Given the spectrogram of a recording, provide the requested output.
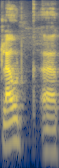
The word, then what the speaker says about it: Claude: அதுதான் வந்து க்ளவுட் கோடுங்கிறது. Okay, R கிளாட் கோடுன்னு சொல்லலாம். டிஃப்ரெண்ட்டாக ப்ரொனவுன்ஸ் பண்ணுறாங்க.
